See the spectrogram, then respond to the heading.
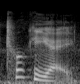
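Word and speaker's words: Türkiye: Officials have notified the United Nations, asking that the country be referred to as Turkiye, the way it's spelled and pronounced in Turkish.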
